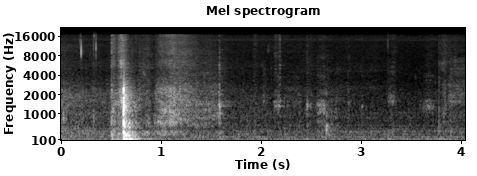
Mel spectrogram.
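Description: Cardboard box lid being opened by hand: one sharp snap about half a second in as the tuck flap comes free, then a short rustle of cardboard sliding open.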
